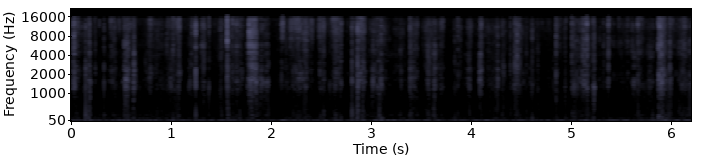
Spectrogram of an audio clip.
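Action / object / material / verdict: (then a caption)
scrape / crumpled aluminium foil ball / aluminium foil / none. A small, solid, crumpled ball of aluminium foil is squeezed and scratched with the fingertips. It gives a quiet, steady stream of dry crinkles and sharp crackling ticks with bright, hissy edges over a low rumble, each tick dying away almost instantly.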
